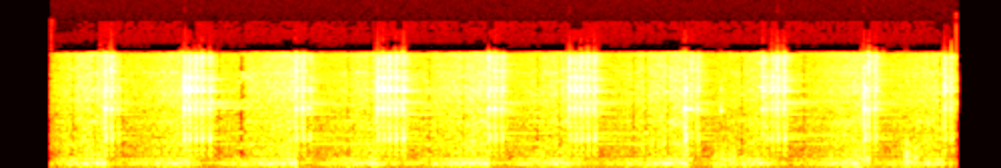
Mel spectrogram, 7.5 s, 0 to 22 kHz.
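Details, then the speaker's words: Worn suspension joint squeak: rhythmic squeaky creaks about 1.5 per second, each a short tonal rasp; light vibration starts in the joint and is amplified by connected parts, producing the sound. "Dalam kenyataannya, suara berdecit ini tidak langsung berasal dari dalam sambungan. Getaran ringan pertama kali terjadi di sambungan."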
